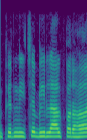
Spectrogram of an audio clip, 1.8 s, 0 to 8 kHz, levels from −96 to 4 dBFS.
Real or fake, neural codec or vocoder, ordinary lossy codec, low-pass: fake; codec, 16 kHz, 4 kbps, FreqCodec, larger model; none; 7.2 kHz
